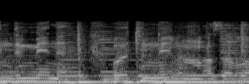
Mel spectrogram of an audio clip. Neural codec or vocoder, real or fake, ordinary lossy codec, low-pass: none; real; none; none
